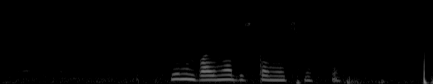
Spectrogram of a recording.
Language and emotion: Russian, neutral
